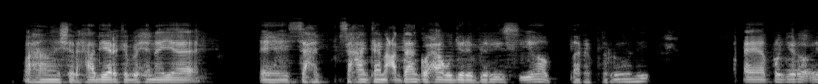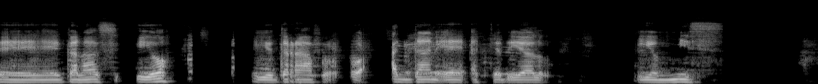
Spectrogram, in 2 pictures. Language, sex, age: Somali, male, 25-35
